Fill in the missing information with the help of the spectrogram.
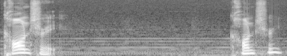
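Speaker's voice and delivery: "country" softly tested as "KON-tree"; odd Australian "country". Shown as a demonstration. Streamer puzzling over "country", soft Australian "KON-tree". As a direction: try "country" with an "on" vowel, quietly. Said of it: "can't say that with an Australian accent".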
